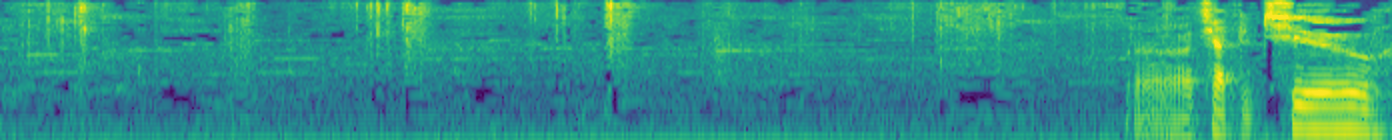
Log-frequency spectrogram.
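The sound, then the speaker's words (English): A preacher turns paper pages to a Bible passage in Revelation. The pages rustle and flip in soft, intermittent bursts of crinkling over a quiet hum, before a man's voice starts speaking near the end. “I'm doing everything here with paper, so.”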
